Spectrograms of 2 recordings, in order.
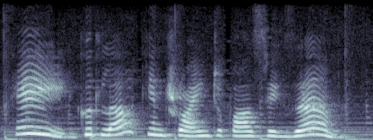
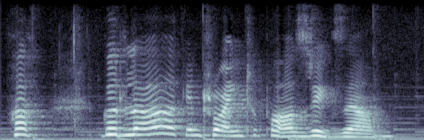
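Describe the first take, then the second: First: It is said in a casual tone. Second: It is said in a sarcastic tone.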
